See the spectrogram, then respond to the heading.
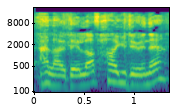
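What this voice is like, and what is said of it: Put-on British accent. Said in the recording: “this lovely British accent ... I can do a British accent, but it's fake”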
